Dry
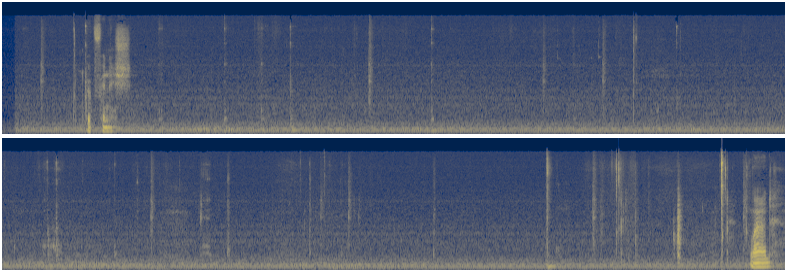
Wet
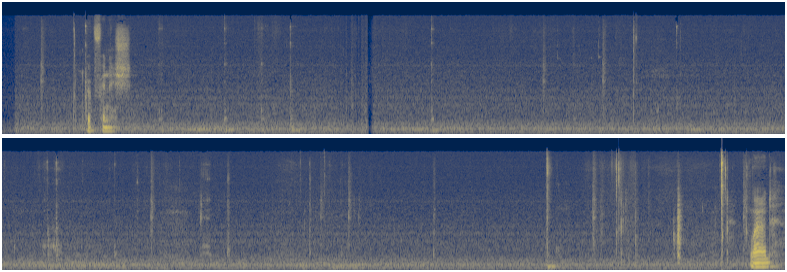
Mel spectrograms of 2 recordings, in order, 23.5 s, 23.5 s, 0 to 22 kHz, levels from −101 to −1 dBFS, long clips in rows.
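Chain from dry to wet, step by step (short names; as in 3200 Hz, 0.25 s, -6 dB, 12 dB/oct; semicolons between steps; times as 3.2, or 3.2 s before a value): notches 60/120/180 Hz; 5.03–5.61 negative-ratio compressor -50 dBFS, ratio -0.5; gain +1 dB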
